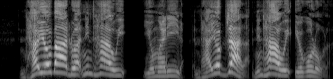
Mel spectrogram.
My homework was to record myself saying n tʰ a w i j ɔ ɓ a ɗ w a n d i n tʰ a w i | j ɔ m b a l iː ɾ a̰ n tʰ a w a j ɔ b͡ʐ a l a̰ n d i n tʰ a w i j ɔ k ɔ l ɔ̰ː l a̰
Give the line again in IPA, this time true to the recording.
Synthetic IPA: n tʰ a w i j ɔ ɓ a ɗ w a n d i n tʰ a w i | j ɔ m w a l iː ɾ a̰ n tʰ a w i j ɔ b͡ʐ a l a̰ n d i n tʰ a w i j ɔ k ɔ l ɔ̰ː l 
